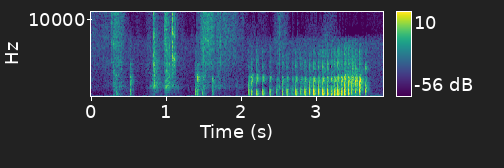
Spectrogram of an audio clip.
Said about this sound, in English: what's that sound? Moving in my chair. Ah, it's not you. Not you breaking wind then. No, that's just the leather chair here.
